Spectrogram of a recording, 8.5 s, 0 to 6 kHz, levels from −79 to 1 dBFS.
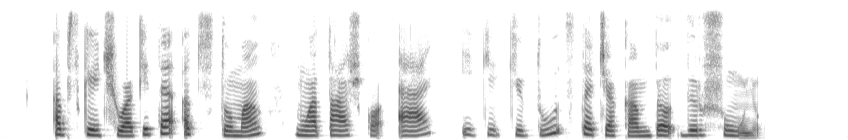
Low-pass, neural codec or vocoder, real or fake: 5.4 kHz; none; real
